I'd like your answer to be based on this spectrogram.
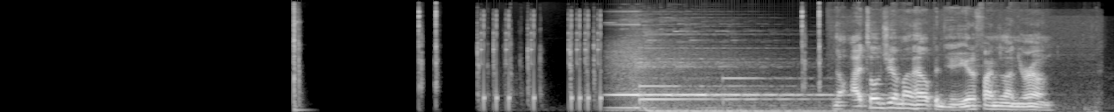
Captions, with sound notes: (mouse clicks) (keyboard clacking) (bright music) - No, I told you I'm not helping you. You gotta find it on your own.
